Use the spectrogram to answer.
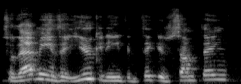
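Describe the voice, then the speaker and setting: A man's voice: high voice, a little fast, a bit bright. A man vlogging a profane, rambling political rant, agitated and swearing. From United States.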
